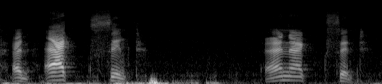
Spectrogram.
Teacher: when it comes as a noun the first syllable should be stressed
